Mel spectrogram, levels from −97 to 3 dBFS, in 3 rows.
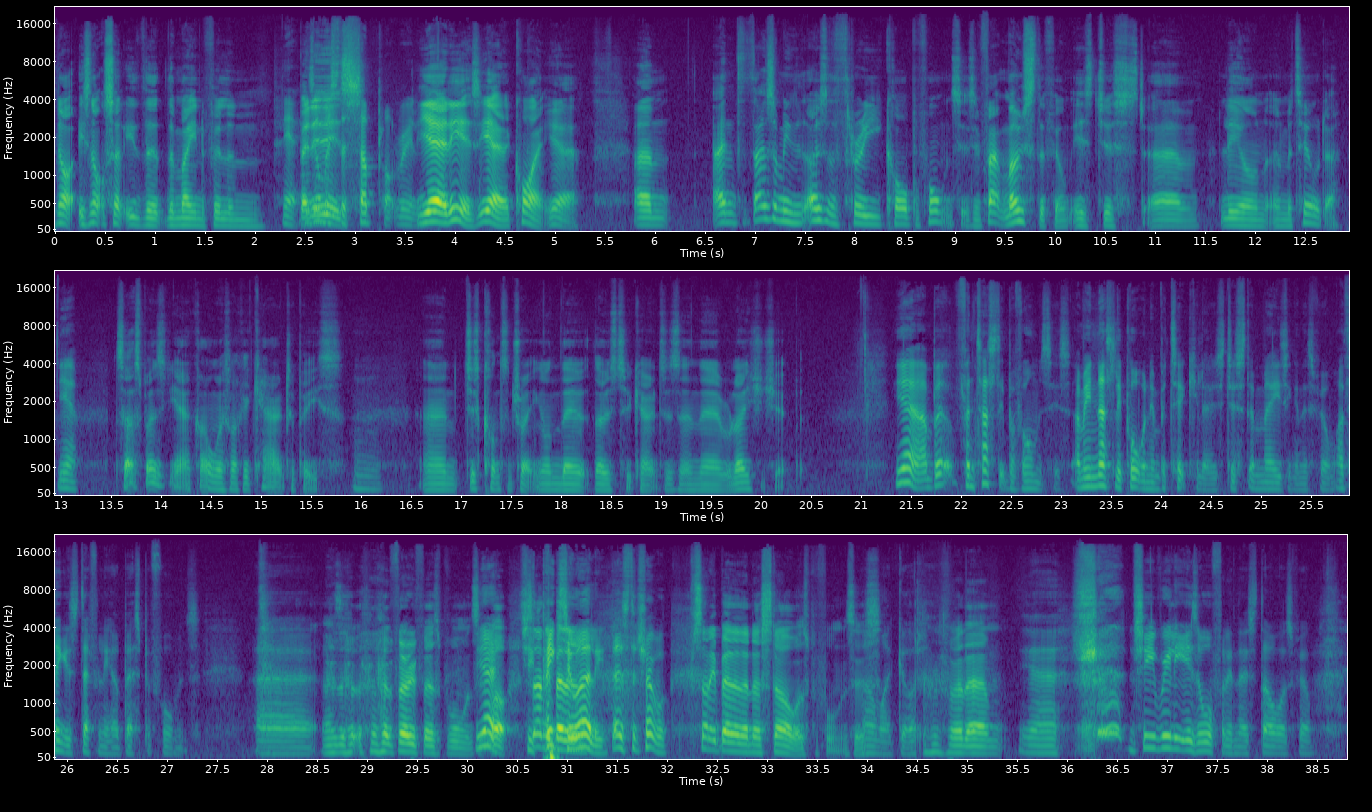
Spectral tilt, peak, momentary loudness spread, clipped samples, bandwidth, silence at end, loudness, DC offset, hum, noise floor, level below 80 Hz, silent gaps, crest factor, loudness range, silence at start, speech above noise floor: -3 dB/octave; 0 dBFS; 19 LU; under 0.1%; 18.5 kHz; 0.15 s; -25 LUFS; under 0.1%; none; -65 dBFS; -42 dBFS; none; 26 dB; 17 LU; 0 s; 38 dB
